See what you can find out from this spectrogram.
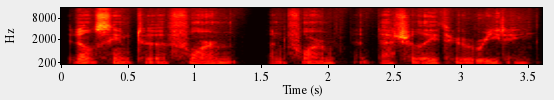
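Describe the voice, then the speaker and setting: A man streaming a video game, casually commenting and reading text aloud in an offhand, gravelly, husky voice. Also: fairly high pitch, flat delivery, moderate pace, darkish tone, no room sound. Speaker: streamer playing and reacting. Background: faint game music.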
